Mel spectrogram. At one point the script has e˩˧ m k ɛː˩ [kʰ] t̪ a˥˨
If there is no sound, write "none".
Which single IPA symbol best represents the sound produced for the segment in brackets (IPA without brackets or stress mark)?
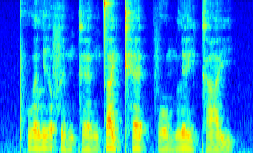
ŋ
